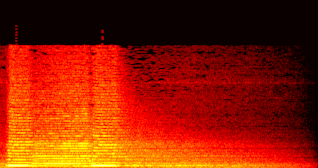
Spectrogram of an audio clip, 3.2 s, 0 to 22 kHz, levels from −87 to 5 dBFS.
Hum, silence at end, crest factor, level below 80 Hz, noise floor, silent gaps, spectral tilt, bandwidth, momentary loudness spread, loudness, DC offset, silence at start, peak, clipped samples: none; 0.4 s; 14 dB; -56 dBFS; -40 dBFS; none; -2.5 dB/octave; 16.5 kHz; 20 LU; -12 LUFS; under 0.1%; 0 s; 0 dBFS; under 0.1%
